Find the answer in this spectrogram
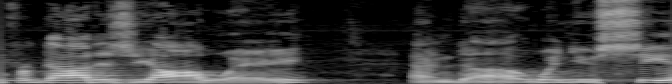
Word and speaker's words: Yahweh: for God and that's Jehovah which um I did some research on and apparently is just a mispronunciation of Yahweh so uh when you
